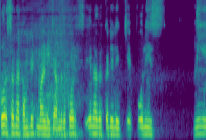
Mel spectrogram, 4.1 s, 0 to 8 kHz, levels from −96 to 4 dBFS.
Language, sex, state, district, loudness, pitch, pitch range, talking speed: Kannada, male, Karnataka, Dharwad, -16 LUFS, 150 Hz, 140-155 Hz, 160 wpm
